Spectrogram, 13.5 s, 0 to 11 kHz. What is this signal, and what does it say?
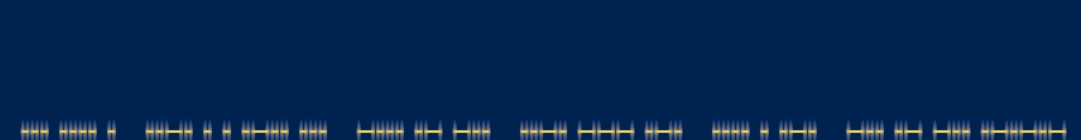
Morse code, heard as a keyed tone, about 20 wpm, 700 Hz. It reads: SHE FEELS BAD FOR HER DAD.
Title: Additional Easy Phrases 20wpm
